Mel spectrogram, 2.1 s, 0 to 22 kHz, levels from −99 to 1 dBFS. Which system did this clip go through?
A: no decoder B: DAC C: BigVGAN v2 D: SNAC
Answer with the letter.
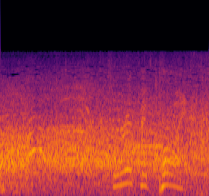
A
